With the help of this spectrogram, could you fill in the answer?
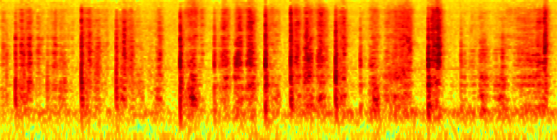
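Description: Fingertips and nails scratch and trace the glossy lid of a hollow cardboard Candy Land board game box resting on a wooden floor. The result is a quiet, dry run of rasping, papery strokes, broken by sharper tapping clicks that end quickly with little ring.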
